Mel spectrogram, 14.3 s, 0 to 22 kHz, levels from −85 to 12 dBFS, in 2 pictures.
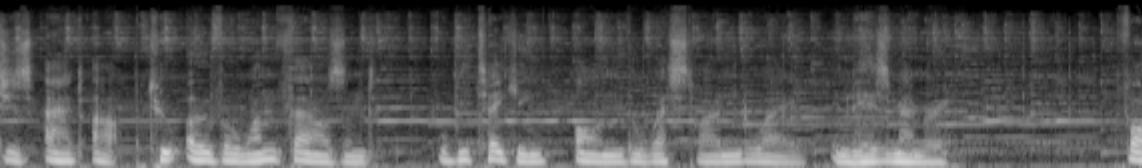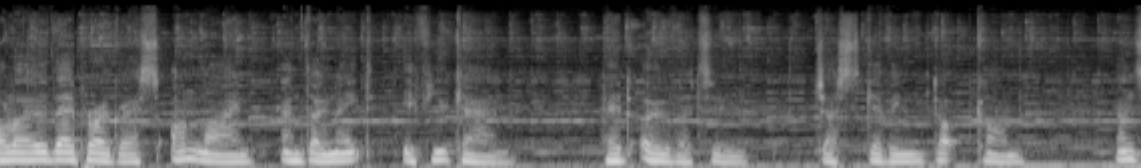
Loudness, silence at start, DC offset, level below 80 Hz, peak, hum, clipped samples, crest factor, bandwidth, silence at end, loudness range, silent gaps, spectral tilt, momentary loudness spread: -17 LUFS; 0 s; under 0.1%; -36 dBFS; 0 dBFS; none; under 0.1%; 16 dB; 17 kHz; 0 s; 4 LU; none; -7 dB/octave; 18 LU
